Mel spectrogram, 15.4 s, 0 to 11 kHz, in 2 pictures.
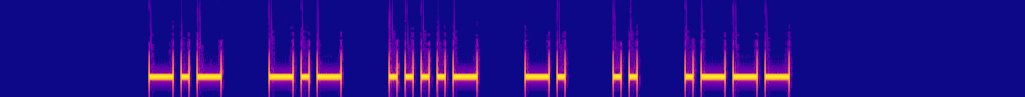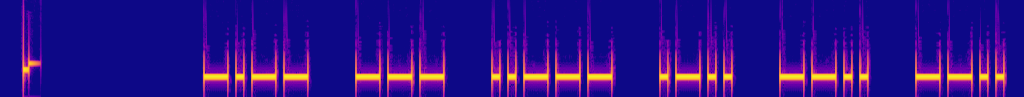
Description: Morse code, heard as a keyed tone, about 20 wpm, spaced as for 14 wpm, 700 Hz. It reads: KK4NIJ YO2LZZ
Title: 245 Lesson 39g - Letter z - Call Signs 20wpm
